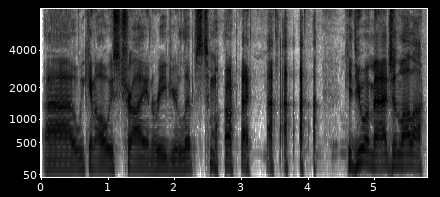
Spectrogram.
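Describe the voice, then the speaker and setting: A man hosting a casual live-stream baseball play-by-play, chatty and upbeat as he greets viewers, his voice slightly hoarse from overuse. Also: mid-range voice, level tone, normal speed, a bit bright, no echo. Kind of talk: casual play-by-play with chat reactions.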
